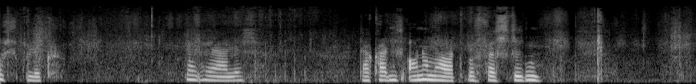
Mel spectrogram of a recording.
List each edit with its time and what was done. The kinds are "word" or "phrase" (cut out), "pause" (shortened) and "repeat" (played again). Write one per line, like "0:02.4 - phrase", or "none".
0:02.0 - phrase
